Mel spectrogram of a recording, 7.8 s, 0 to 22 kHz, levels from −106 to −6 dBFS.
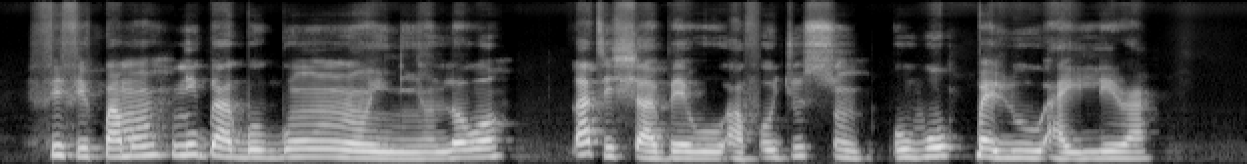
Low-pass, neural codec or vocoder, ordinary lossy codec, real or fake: none; autoencoder, 48 kHz, 128 numbers a frame, DAC-VAE, trained on Japanese speech; none; fake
